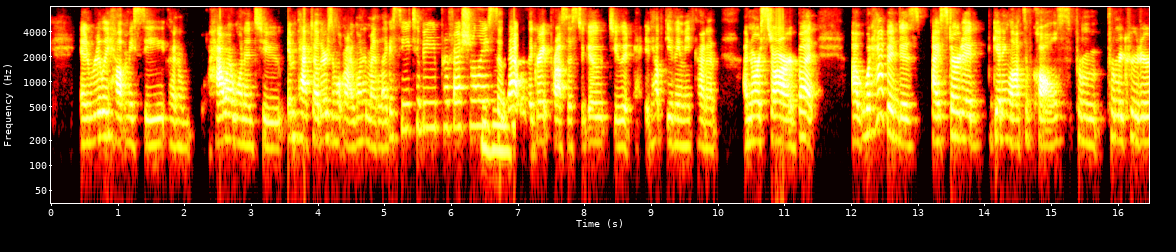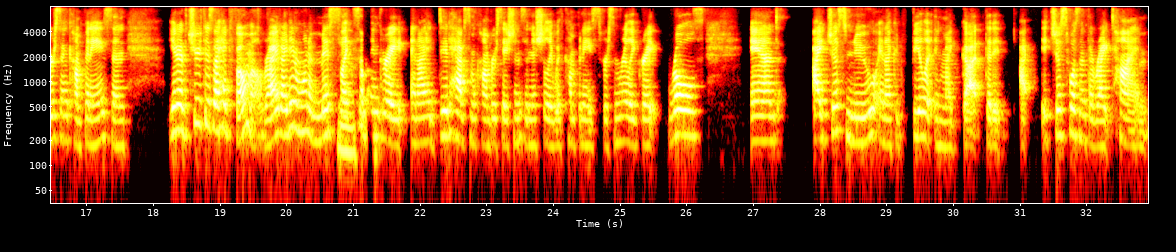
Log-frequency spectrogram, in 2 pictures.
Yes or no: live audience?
no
